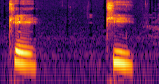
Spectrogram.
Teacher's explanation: Também o QU e GU quando seguidos de E ou I, cujo som fica que e ki. Perceba que ao pronunciar que e ki, você não ouve o som da letra U. Que, ki.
